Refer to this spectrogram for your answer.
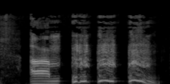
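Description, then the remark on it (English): Four throaty, voiced hawking bursts in quick succession, each a rough, fairly loud grunt-like clearing of the throat with short pauses between them. “there's going to be a lot of hawking and coughing and snorting and shit this episode.”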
